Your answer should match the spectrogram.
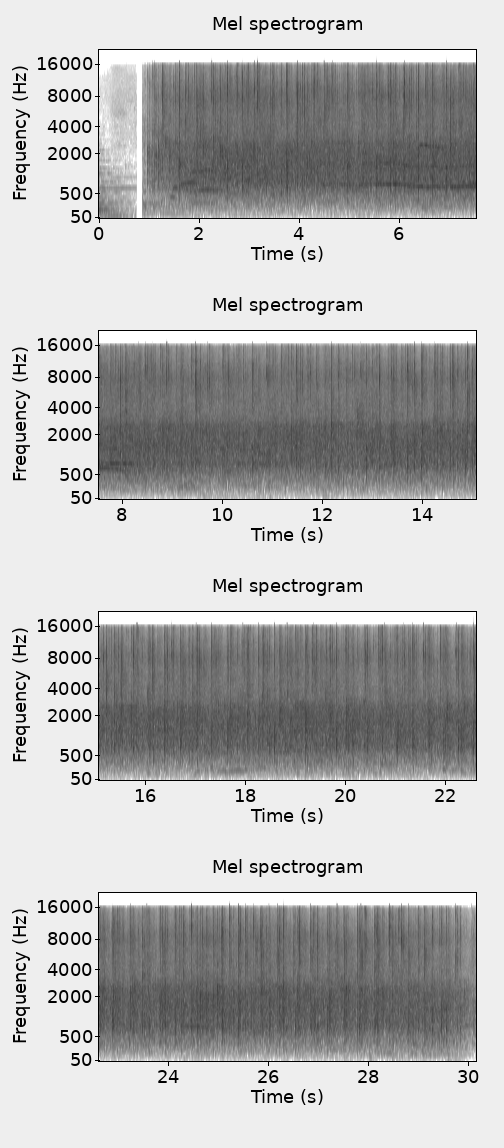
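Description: Audience applauding steadily, starting suddenly about a second in.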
